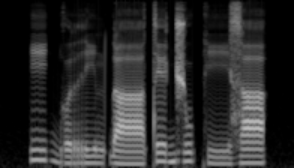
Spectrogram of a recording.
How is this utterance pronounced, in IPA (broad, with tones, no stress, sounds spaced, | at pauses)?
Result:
i˦ ɡ͡b ʊ˨ r i˨ m ɗ aː˨ t ɪ˦ d͡ʒ u˦ k iː˨ z a˦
